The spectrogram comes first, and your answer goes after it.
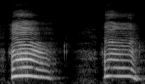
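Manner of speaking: very high short squeals; baby's cry. A narrator's reading. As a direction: squeal like a startled baby. Baby sees something.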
